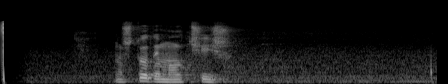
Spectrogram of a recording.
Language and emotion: Russian, angry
